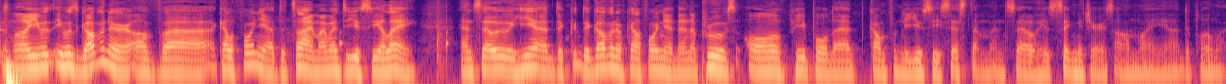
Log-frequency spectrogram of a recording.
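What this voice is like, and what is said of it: Dutch accent. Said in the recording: “What's the accent? ... I'm Dutch originally.”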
